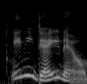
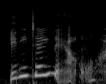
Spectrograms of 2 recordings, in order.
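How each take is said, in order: First: Said in the usual way. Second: Hushed, voiceless, higher whisper. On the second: Pretend. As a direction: breathe it like a secret hope. Repeats phrase as hushed hope.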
